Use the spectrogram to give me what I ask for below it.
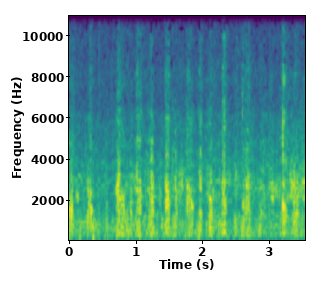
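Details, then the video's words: A pair of cattle egrets in a colony at Antananarivo Zoo, Madagascar, trade harsh, croaking calls in quick, rough bursts, about three a second, with a faint colony murmur behind. "Cattle Egret Call / Cattle Egret. Calls From Pair In Colony"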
